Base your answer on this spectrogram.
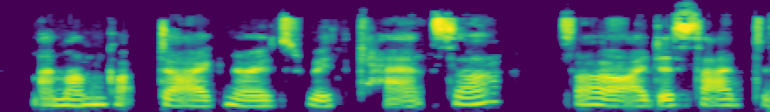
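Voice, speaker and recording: In a dry, close recording with no echo, a woman with an Australian accent speaks in a fairly low voice with vocal fry and ordinary pitch variation. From Australia, Melbourne. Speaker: expat traveller. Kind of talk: casual chat.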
